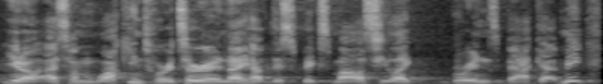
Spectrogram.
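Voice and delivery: ordinary talk, nothing marked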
